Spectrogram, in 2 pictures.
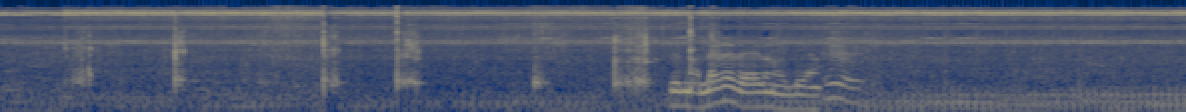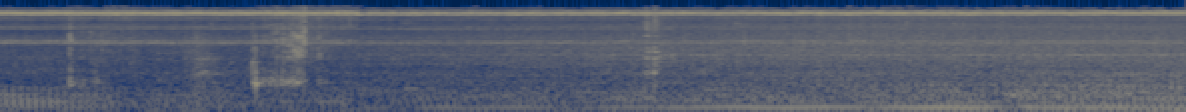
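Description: Steel ladle clicking and scraping against a clay pot as shallots and dried red chillies are stirred in it, over a steady high buzz of crickets. A short wavering call comes about five seconds in, and a low hum rises in the last few seconds.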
